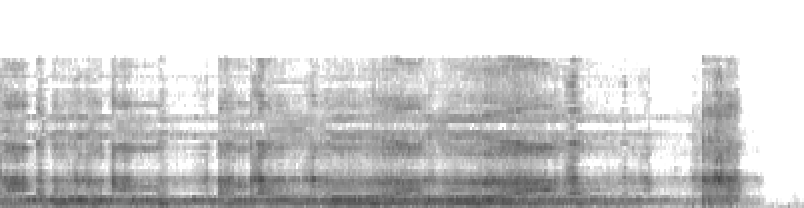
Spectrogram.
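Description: Tekky animated haunted lamp Halloween prop playing its scary-sounds soundtrack through its small built-in speaker: thin, bass-less eerie music with wavering, gliding wordless voice sounds. It fades, gives a short louder burst near the end, then cuts off suddenly.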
